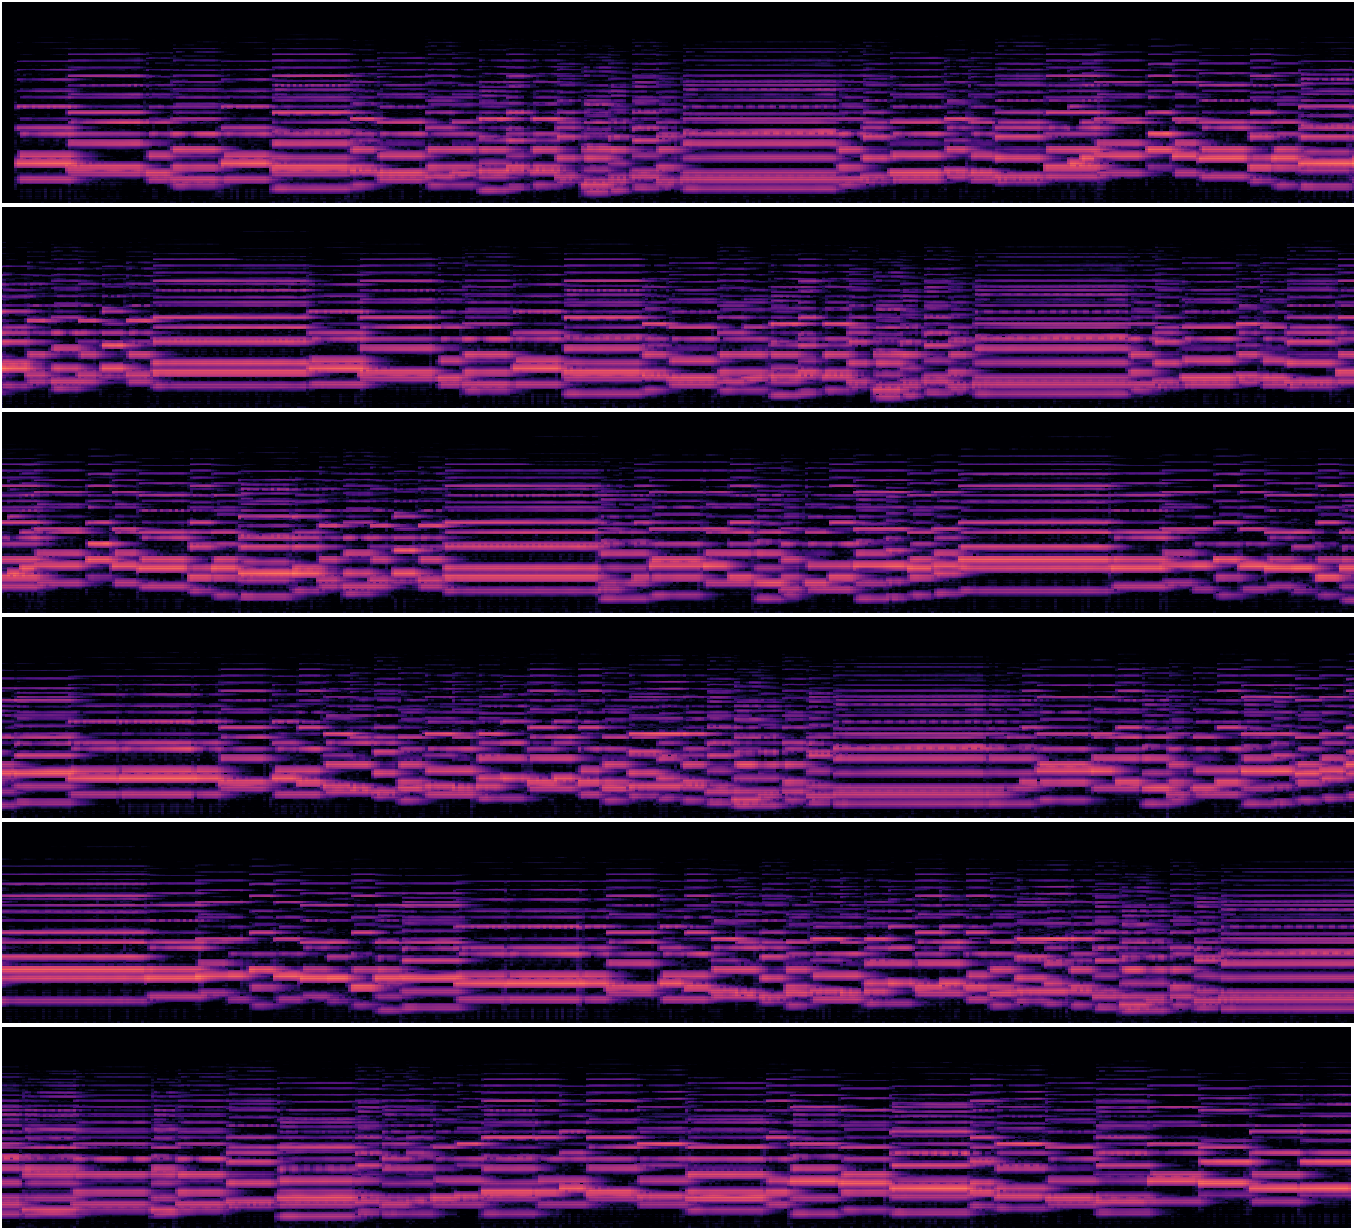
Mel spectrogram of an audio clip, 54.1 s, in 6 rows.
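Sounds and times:
folk walking tune: 0.1 - 54.0.

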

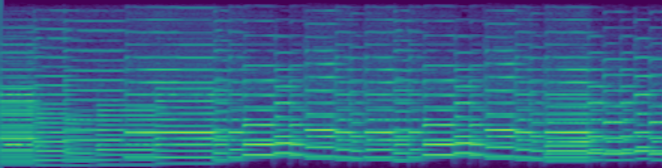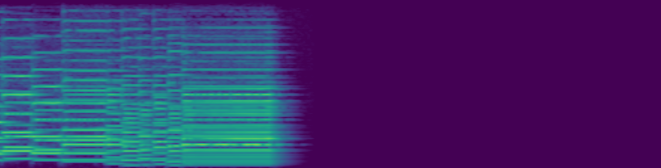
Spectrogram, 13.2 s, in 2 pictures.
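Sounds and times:
polska folk dance tune: 0.0 - 9.4.

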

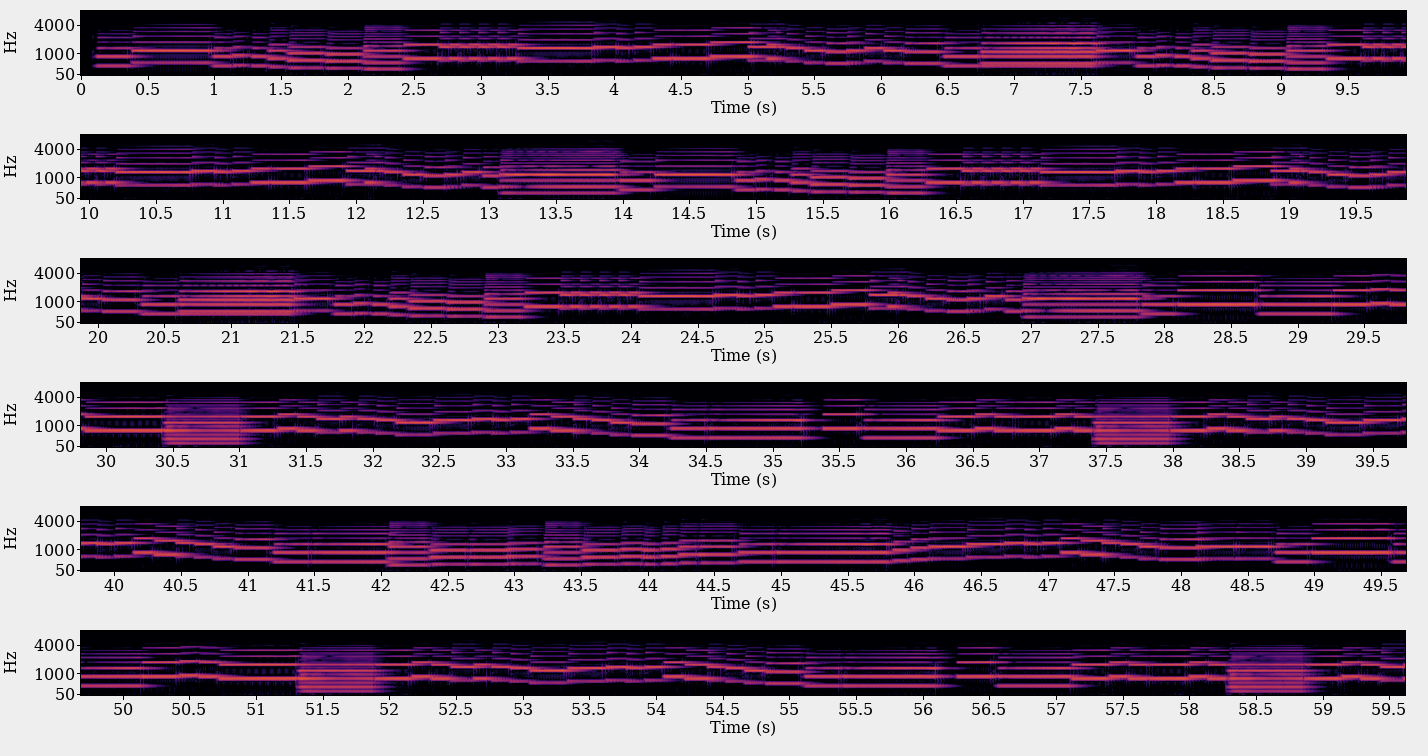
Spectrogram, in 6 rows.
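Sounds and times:
polska folk dance tune: 0.1 - 59.6.

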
